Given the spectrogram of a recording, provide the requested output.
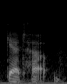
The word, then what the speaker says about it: Guiteau: Enter, at this point, Charles Guiteau. Guiteau. It's pronounced Guiteau.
